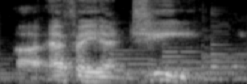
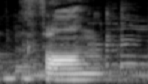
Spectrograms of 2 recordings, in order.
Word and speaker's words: Fang: see on your roster, which would look like Fang, F-A-N-G, Feng. Feng means square, so Feng, F-A-N-G, is not like Fang. No. And then there's also F-E-N-G, which is more Feng.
